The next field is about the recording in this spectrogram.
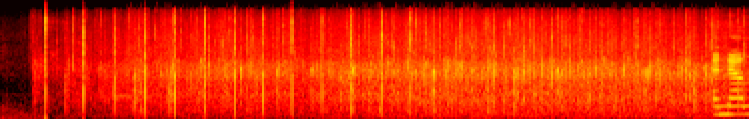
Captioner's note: applause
